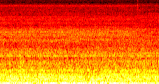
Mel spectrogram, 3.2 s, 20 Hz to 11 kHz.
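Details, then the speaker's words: Furnace heating blower fan run by jumpering the green 24 V wire: low, steady airy rumble with no rattle, scrape or squeal. It sounds normal; the reported noise turned out to be only a grille. "oo nada fuera lo normal de verdad no oigo nada no escucho nada que sea bueno"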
